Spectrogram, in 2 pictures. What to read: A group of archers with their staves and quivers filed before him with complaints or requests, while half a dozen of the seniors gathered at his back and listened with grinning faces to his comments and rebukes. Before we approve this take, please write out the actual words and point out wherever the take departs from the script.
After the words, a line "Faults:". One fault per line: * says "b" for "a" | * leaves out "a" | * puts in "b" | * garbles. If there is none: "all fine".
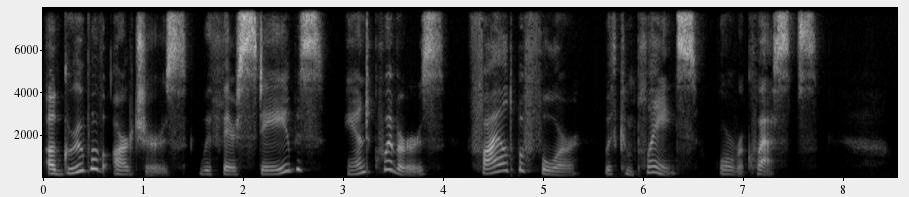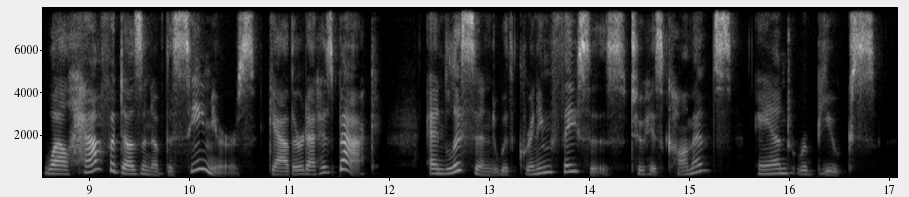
A group of archers with their staves and quivers filed before with complaints or requests, while half a dozen of the seniors gathered at his back and listened with grinning faces to his comments and rebukes.
Faults:
* leaves out "him"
